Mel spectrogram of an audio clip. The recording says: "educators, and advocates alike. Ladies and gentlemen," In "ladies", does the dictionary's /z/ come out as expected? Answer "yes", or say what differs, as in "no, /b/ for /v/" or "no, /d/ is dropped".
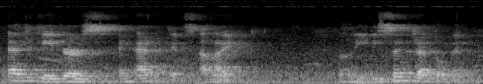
no, /s/ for /z/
